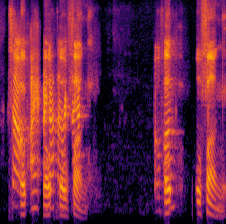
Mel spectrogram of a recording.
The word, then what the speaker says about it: Baofeng: And my husband, he bought the Baofeng and or Boofwang, someone other YouTuber says it. But they all work. Yeah. So I got the Bofeng. Bofeng is the pronunciation.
